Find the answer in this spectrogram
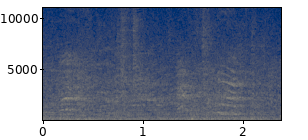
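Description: Many children playing at once: a steady din of overlapping voices with a few high calls and shouts.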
